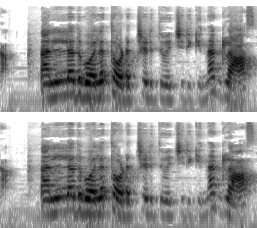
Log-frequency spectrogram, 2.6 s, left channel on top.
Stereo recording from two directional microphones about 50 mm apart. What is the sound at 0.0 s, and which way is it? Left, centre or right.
Speech, left.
